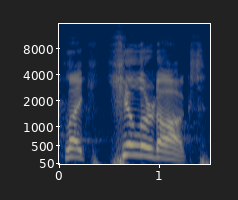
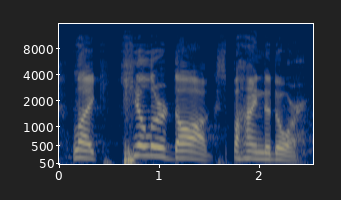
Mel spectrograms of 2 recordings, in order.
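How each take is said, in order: First: "killer" drawn out and stressed, slow. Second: Said in the usual way. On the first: Retold or imitated. Guest repeats to the audience, stressing "killer" slowly. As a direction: lean hard and slow into "killer".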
